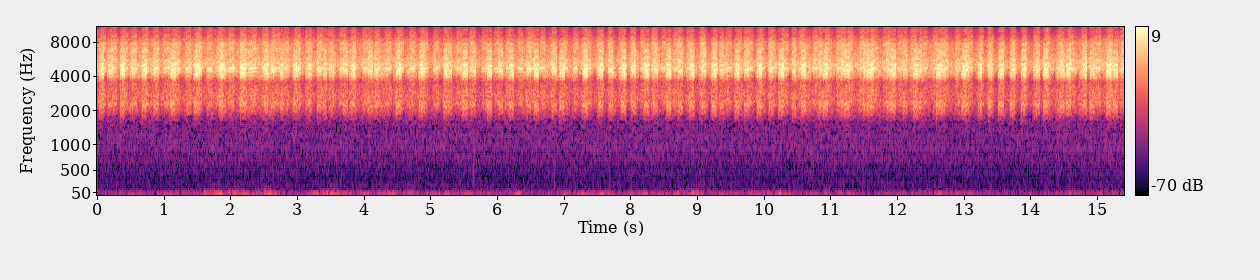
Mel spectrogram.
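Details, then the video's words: In a Greek pine forest at midsummer, cicadas keep up a continuous high, rasping buzz broken into rapid, even pulses, about three per second, sustained throughout without pause and with no other sounds. "Cicadas singing in midsummer"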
